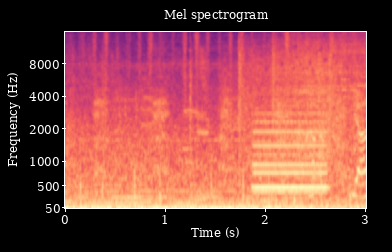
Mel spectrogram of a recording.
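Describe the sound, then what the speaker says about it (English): In Yakuza Kiwami 2, a car horn gives one steady toot of about a second over city street noise and traffic rumble. "Do not honk your horn at me!"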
